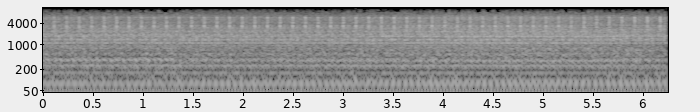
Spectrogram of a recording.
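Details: Opel Z16XEP engine on a cold start: cold idle carries a sharp, regular knock about two to three times a second over the engine hum; cold-start knock, cause suspected but not confirmed.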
